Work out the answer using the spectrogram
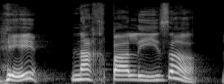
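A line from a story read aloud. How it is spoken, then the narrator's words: Call. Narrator (German): rief sie ihm zu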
